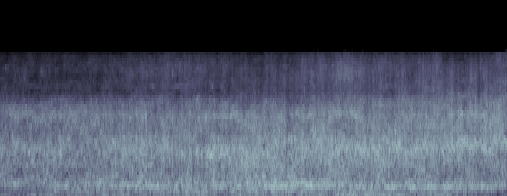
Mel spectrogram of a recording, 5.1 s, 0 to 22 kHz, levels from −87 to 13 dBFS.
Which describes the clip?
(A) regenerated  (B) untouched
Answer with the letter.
A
